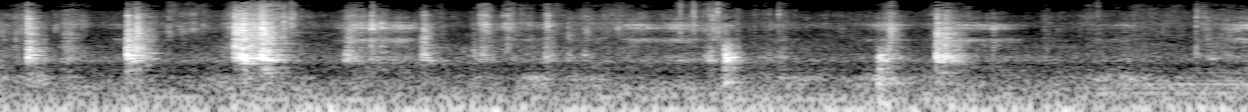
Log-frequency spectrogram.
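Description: A metal scraper scrapes across concrete.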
